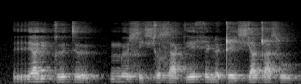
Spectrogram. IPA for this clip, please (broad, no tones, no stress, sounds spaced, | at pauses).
rʲ a ɾʲ ø ɡ ø t ø | m ø ɬ e ç ɤ ɮ a k e h e ɳ ɛ ʈ e ç a ʈ a ɬ u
